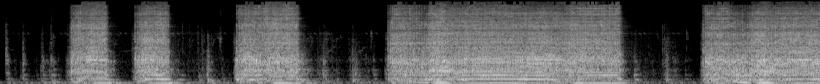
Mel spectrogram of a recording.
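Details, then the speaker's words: Lawn-Boy "bricktop" two-stroke mower, spun in repeated short drill bursts, never firing or running on its own; owner suspects carburetor troubles. "Yeah, I think we got carburetor troubles."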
